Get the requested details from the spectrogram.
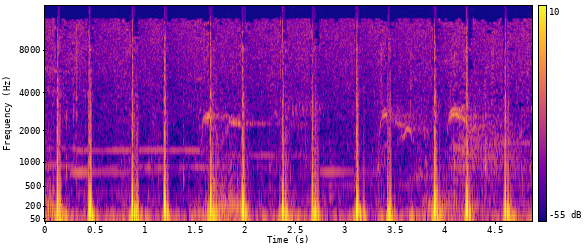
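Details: ASMR compilation of the creator's own heartbeat for sleep: deep, regular paired thumping at about 70 a minute with faint tonal hum and breath sounds in the background; heartbeat.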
